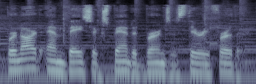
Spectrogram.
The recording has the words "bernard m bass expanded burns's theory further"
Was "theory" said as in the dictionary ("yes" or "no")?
yes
